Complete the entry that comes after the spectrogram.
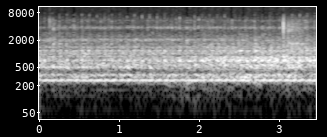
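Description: A sewing machine stitches with a steady, continuous motorized hum and rapid needle rhythm, running evenly and fairly quietly throughout.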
